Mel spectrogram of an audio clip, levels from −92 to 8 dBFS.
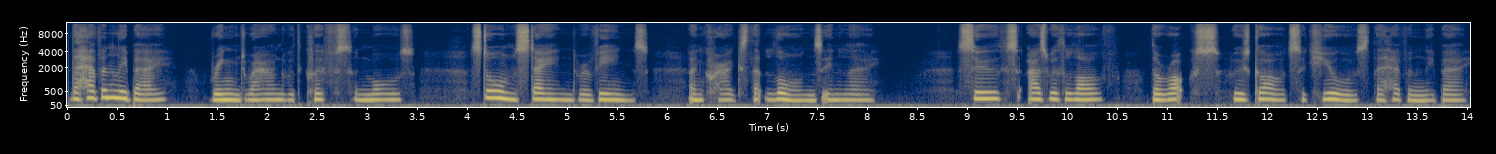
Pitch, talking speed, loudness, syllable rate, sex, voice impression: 205 Hz, 125 wpm, -20 LUFS, 3.7 syllables/s, female, very feminine, young, very thin, relaxed, weak, dark, very soft, muffled, fluent, raspy, very cute, very intellectual, slightly refreshing, sincere, very calm, friendly, slightly reassuring, very unique, very elegant, very sweet, very kind, very modest, light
